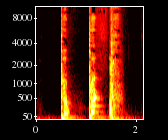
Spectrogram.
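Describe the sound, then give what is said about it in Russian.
A man coughing three times, short and harsh, each cough a sharp burst with brief silence between, no other talk. “Он закашлялся.”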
